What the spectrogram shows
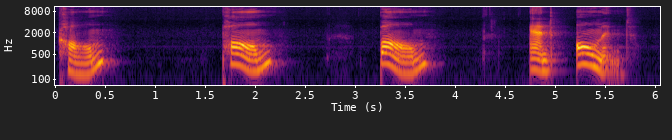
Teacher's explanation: many people do not pronounce the L in these words but you'll notice that I do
